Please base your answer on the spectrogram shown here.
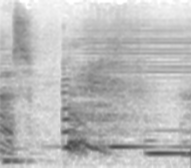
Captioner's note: disappointed groans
